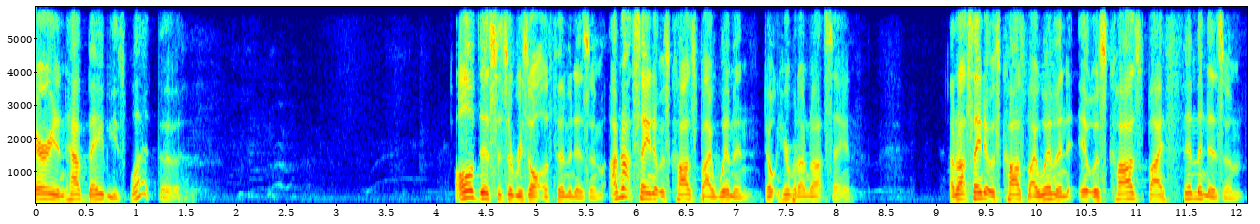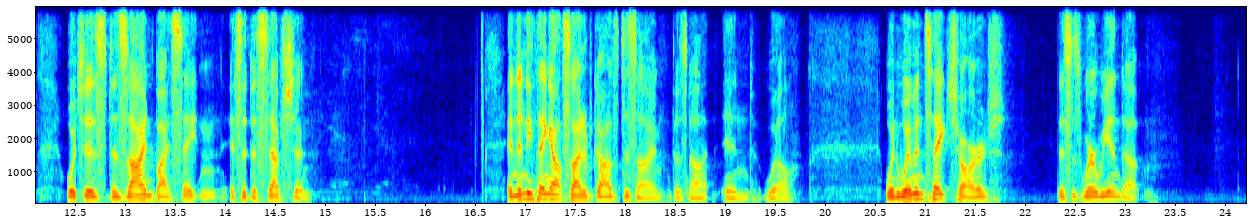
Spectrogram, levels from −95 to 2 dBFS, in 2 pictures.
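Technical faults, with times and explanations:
Throughout, aliasing: the speech's sibilants sound gritty and metallic, and the spectrum slams into a hard edge near 6 kHz. That fits an unfiltered drop to 12 kHz, folding the highs back down.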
